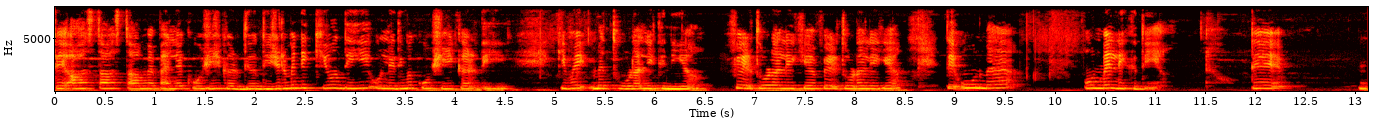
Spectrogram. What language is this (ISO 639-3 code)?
doi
